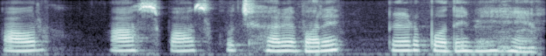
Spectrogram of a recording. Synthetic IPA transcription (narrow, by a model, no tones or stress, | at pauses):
ɔːɾ | aːspaːskʊt͡ʃʰhɐɾebʱəɾe | peːɽpoːd̪ebʱiɦɛ̃ː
